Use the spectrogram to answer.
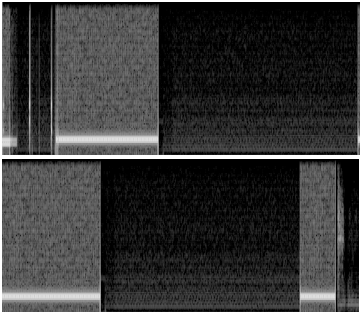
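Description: Telephone line tone while a call is transferred to a bank's quality-control department: a steady, loud tone in three bursts of about two seconds, separated by roughly four seconds of silence and preceded by brief clicks.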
